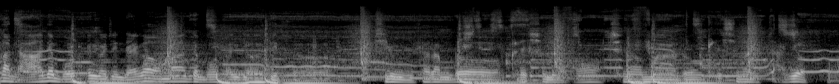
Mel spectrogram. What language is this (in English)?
Korean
